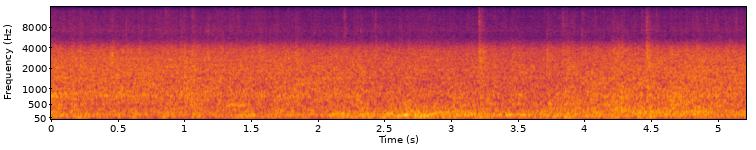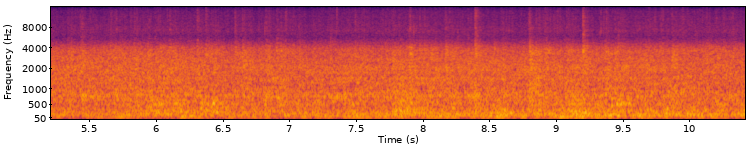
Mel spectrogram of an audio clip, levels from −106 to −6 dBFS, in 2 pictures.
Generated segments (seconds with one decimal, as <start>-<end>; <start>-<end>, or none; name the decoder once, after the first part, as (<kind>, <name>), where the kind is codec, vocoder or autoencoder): 8.0-8.6 (vocoder, Vocos); 9.5-10.0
